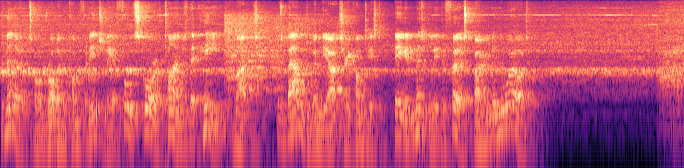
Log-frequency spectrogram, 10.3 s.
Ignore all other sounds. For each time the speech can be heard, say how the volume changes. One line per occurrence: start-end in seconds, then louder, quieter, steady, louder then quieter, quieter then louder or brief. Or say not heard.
0.0-8.0 steady.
